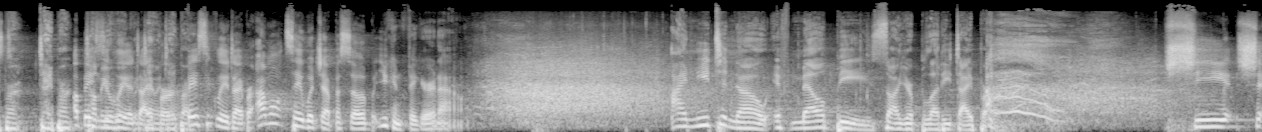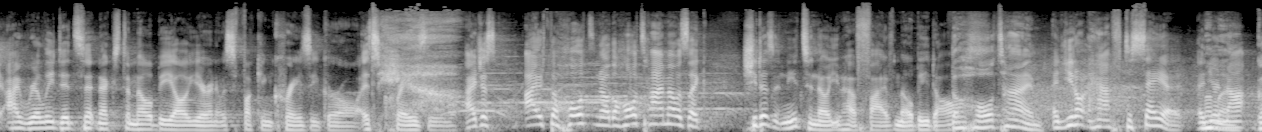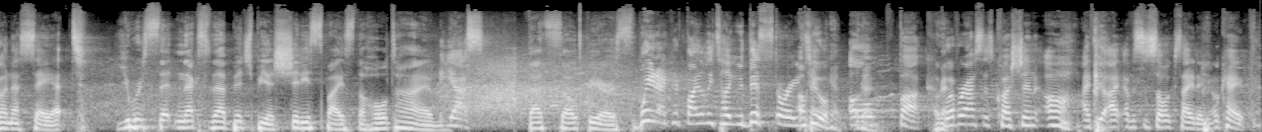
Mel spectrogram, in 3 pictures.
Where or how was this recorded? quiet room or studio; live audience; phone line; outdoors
live audience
